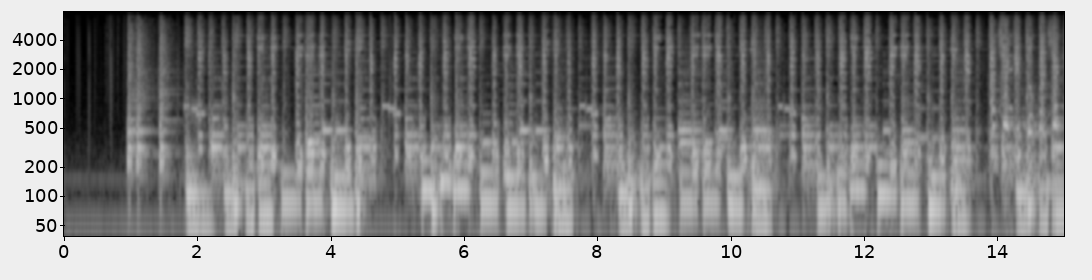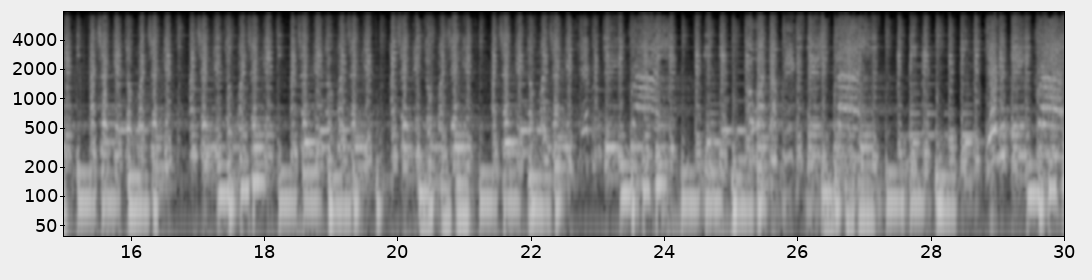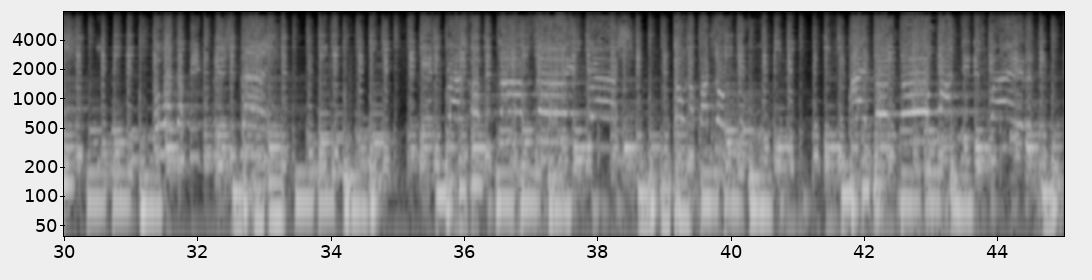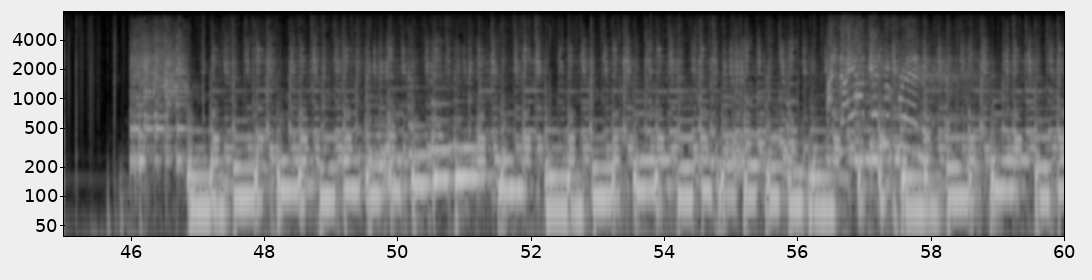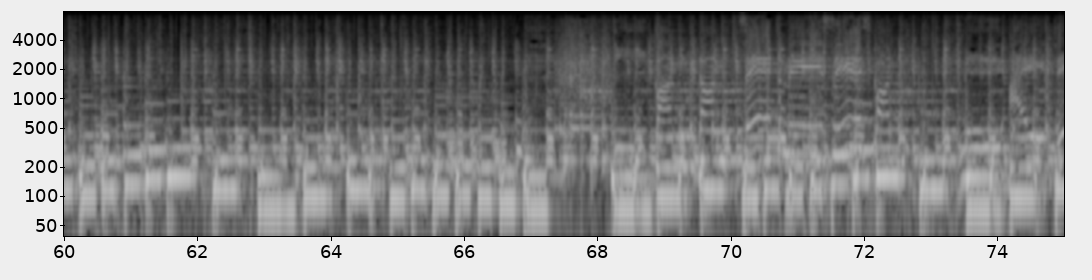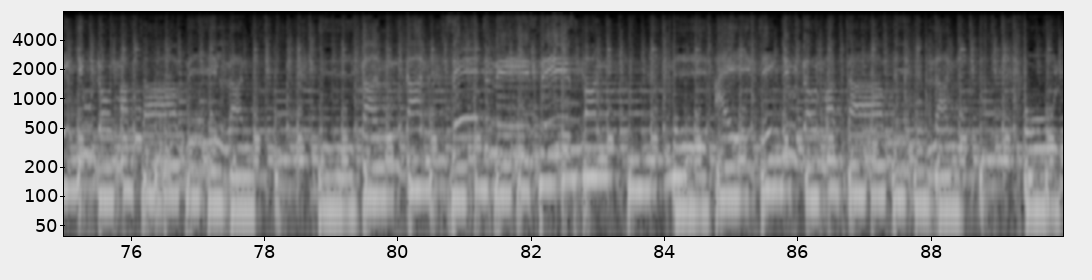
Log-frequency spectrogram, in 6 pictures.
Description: Boss Early Reggae Vocal.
